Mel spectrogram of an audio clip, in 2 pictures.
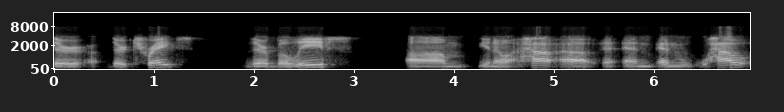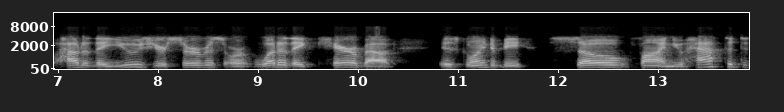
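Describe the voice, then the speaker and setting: A man talks at a very slow pace in a fairly high pitch. His intonation is lively. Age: 60s. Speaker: public media general manager, webinar presenter. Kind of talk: webinar presentation. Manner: halting, many repeated words and fillers.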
